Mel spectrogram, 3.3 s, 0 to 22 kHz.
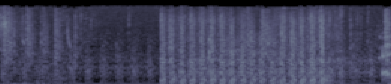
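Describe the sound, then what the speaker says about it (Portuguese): Gunfire erupts as a player shoots in Uncharted 4 multiplayer: after a moment of rapid light shots, a loud, steady automatic burst of rhythmic rounds fires close by, with no talk over it. "Ó, tem um cara aqui atirando."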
